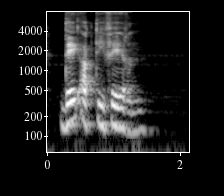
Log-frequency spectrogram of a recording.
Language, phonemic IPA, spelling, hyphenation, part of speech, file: Dutch, /deːɑktiˈveːrə(n)/, deactiveren, de‧ac‧ti‧ve‧ren, verb, Nl-deactiveren.ogg
- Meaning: to deactivate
